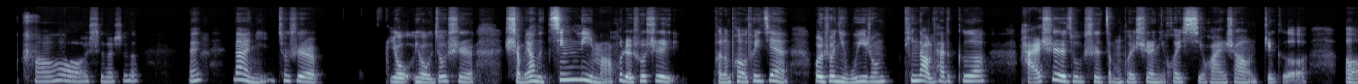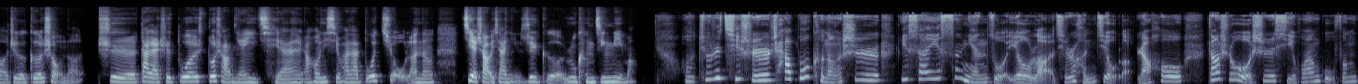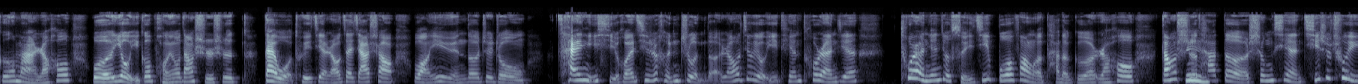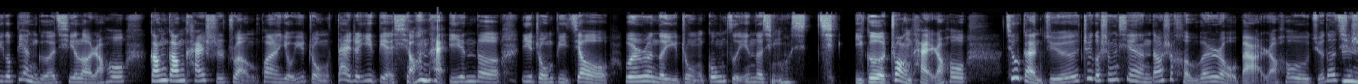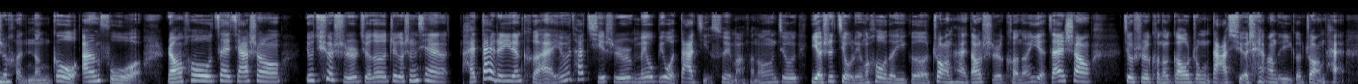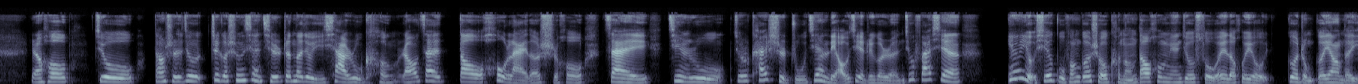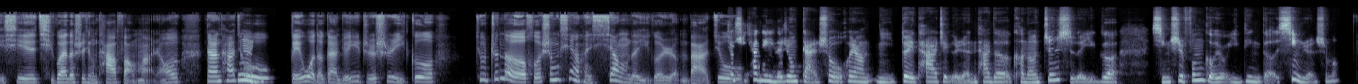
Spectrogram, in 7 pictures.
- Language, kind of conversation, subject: Chinese, podcast, 你能和我们分享一下你的追星经历吗？
- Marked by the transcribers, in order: laughing while speaking: "小奶音"; laughing while speaking: "这样的"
